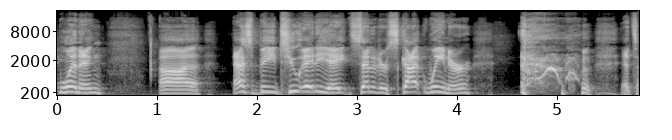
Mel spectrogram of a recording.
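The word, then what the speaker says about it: Wiener: California you keep winning SB 288 Senator Scott Weiner that's how you pronounce it is pushing his bill that allows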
